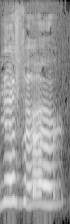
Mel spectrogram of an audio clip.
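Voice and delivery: put-on high, loud little boy's answer. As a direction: answer like a scared kid. Boy answers voiced high.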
